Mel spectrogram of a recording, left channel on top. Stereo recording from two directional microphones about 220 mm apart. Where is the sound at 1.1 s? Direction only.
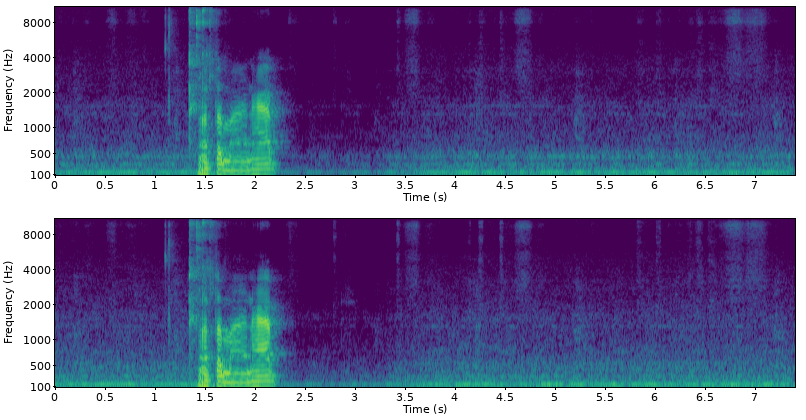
5° right (ahead or behind).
